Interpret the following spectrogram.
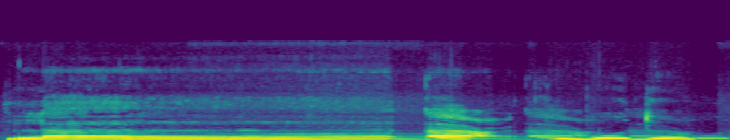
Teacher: লা আ'বুদু হামজা আইন জবর আ, প্রথমে হামজা উচ্চারণ হবে, আর আইন গলার ভিতর থেকে চাপ দিয়ে উচ্চারণ হবে।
